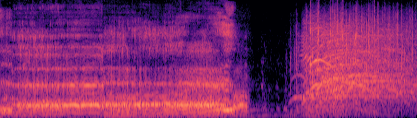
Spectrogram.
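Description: Camels mating give a long, loud guttural roaring groan, a deep bubbling burp-like bellow that breaks off briefly and then resumes with a raspier, higher roar.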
